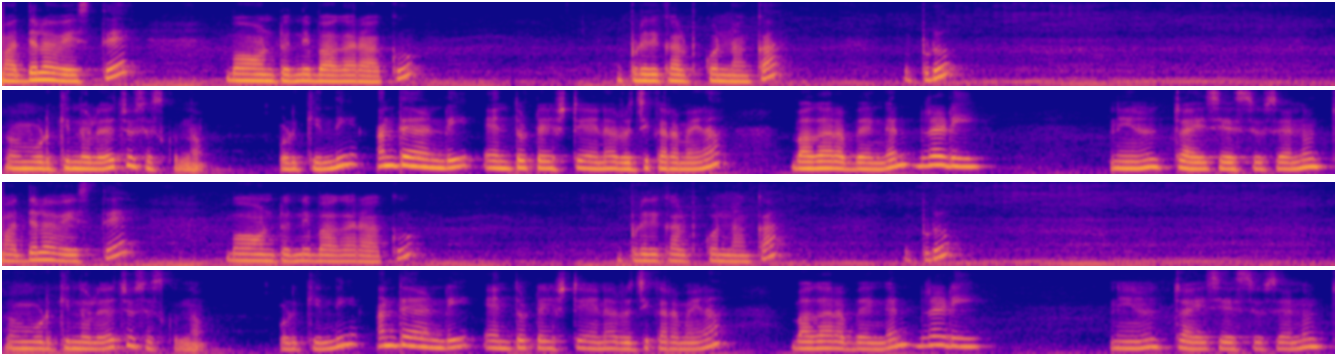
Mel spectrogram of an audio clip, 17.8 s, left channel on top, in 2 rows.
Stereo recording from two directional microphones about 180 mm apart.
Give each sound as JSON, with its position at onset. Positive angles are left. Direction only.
{"t": 0.0, "sound": "a woman's voice", "side_deg": 15}
{"t": 4.2, "sound": "a woman's voice", "side_deg": 15}
{"t": 8.9, "sound": "a woman's voice", "side_deg": 5}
